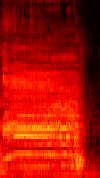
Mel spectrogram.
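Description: A cow mooing: one long, steady call that stops about a second and a half in.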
